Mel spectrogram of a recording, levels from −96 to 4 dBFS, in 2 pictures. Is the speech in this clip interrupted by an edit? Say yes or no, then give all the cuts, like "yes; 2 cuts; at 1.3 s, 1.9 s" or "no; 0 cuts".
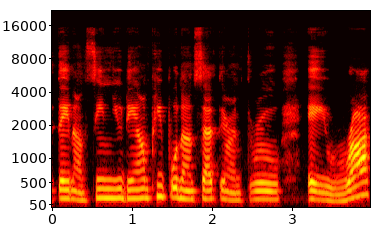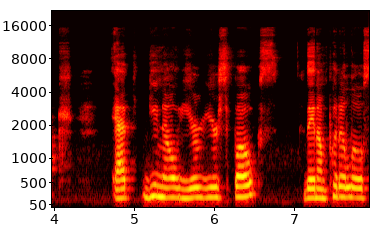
no; 0 cuts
